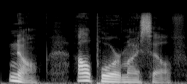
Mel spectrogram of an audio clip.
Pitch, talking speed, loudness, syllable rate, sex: 115 Hz, 130 wpm, -17 LUFS, 3.7 syllables/s, male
